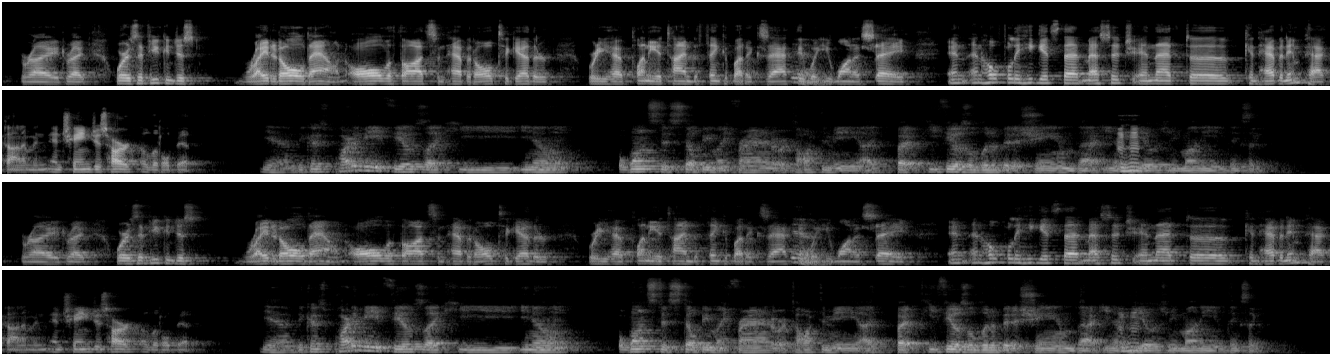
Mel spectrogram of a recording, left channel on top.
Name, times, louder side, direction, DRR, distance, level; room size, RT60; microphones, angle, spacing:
voice 1, 0.2-1.9 2.3-5.5 5.9-9.0 9.5-15.2 24.4-24.7, left 5 dB, 60° left, 15 dB, 0.4 m, -25 dB
voice 2, 15.9-18.9 19.4-25.9, right 1 dB, 40° right, 0 dB, 0.8 m, -31 dB
6.8 x 5.5 x 5.3 m, 0.81 s
head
